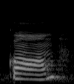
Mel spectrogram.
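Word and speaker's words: comb: not touch hanging wires बाल बनाना कॉम कमड कमड यहां पर हमारा बी साइलेंट है मैं तुम्हारे बालों में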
